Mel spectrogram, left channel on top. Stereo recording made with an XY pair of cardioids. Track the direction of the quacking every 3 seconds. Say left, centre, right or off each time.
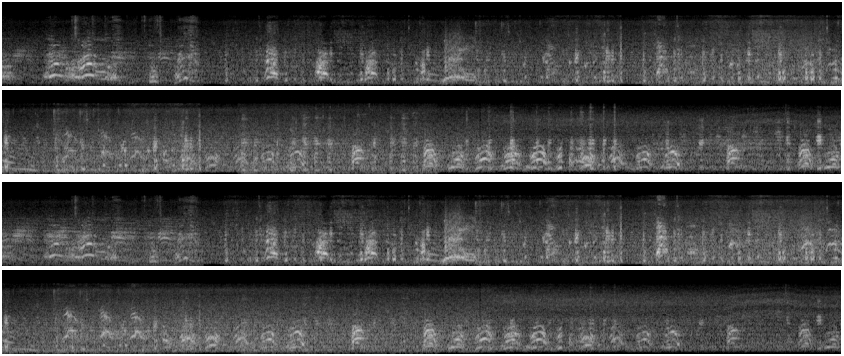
right, right, centre, left, left, left.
